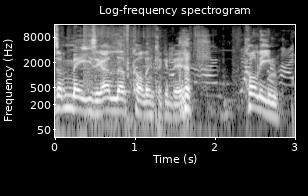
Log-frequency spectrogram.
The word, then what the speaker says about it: Colleen: Colleen. It's pronounced Colleen.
